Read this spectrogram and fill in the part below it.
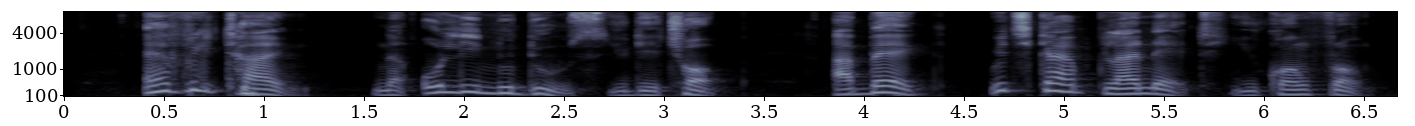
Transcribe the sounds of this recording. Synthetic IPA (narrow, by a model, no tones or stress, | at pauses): ɛvɹitʰãɪ̃m | naʔõnlinudusjudet͡ʃʰɔp̚ | abɛɡ | wit͡ʃkãnplanɛtjukʰɔ̃mfɹɔ̰̃m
